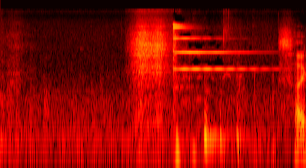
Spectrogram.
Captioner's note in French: rire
